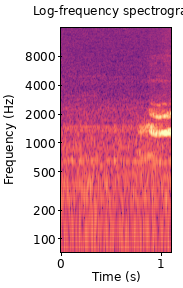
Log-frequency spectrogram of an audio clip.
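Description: A pet cat lets out a short, soft meow near the end after a moment of near silence, faint and close with nothing else heard.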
